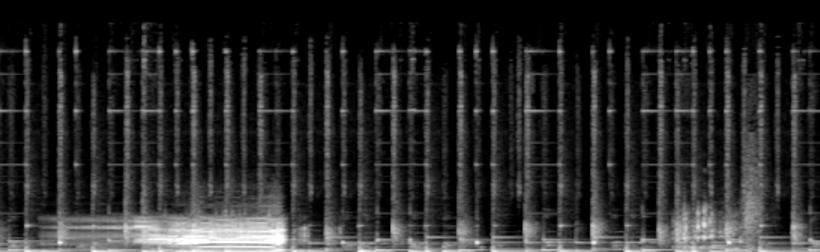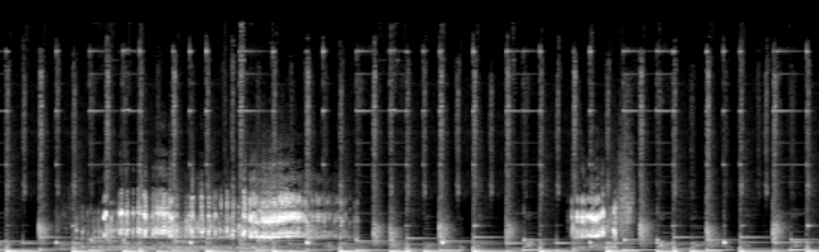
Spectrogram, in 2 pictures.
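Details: Cow gives one strong, rich moo of about a second and a half near the start, over steady rhythmic background music; later brief noisy bursts and tonal music notes continue without further clear mooing.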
